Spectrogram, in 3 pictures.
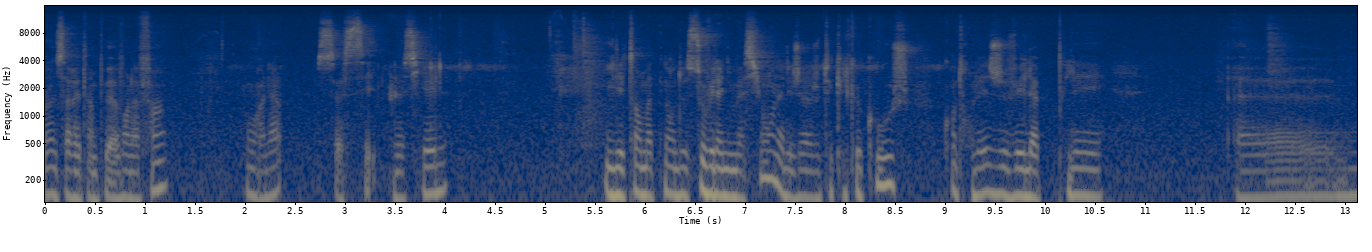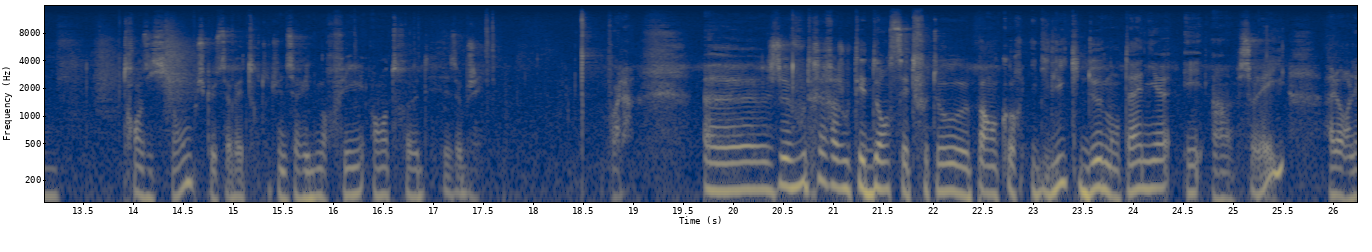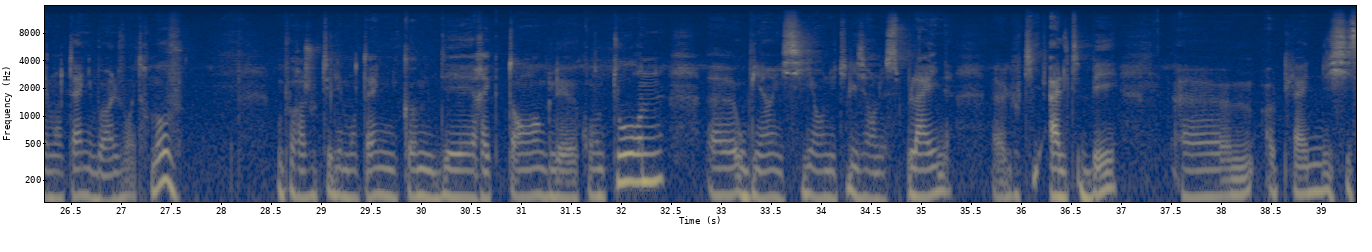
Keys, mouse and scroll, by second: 2.9 click, 4.1 ctrl+a, 4.5 ctrl+s, 4.6 ctrl+k, 5.0 z, 5.3 Return, 7.3 click, 8.3 ctrl+s, 10.6-11.3 drag, 11.8-13.2 drag, 14.1 click, 14.8-17.6 typing, 27.1 click, 35.2 click.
